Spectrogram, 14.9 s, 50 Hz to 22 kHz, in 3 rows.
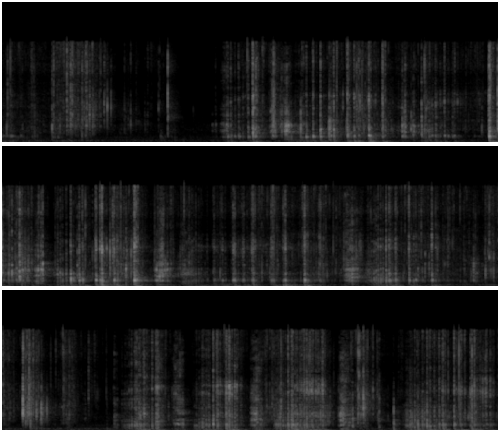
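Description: A solid, dry white soap bar with pink specks is shaved with a metal blade into crumbly flakes. Dense, dry scraping and crackling strokes come in bursts, bright and crisp with little low end, separated by brief pauses around 2 seconds and near 11 seconds.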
